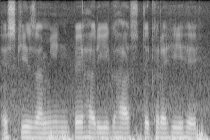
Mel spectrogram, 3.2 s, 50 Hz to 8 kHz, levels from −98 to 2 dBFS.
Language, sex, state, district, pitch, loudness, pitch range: Hindi, male, Chhattisgarh, Bilaspur, 105 Hz, -14 LUFS, 105-110 Hz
